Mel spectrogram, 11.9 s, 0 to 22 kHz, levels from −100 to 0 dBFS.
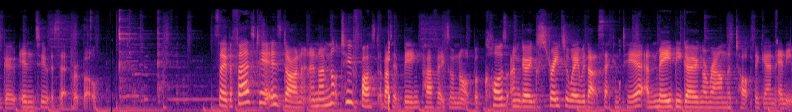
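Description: Brief chirps or squawks break into the sound at 1.64–1.69, 5.80–5.85, 9.28–9.31 and 11.63–11.67 s: damaged data in a compressed stream, where the decoder misreads corrupted frames and loses sync.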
